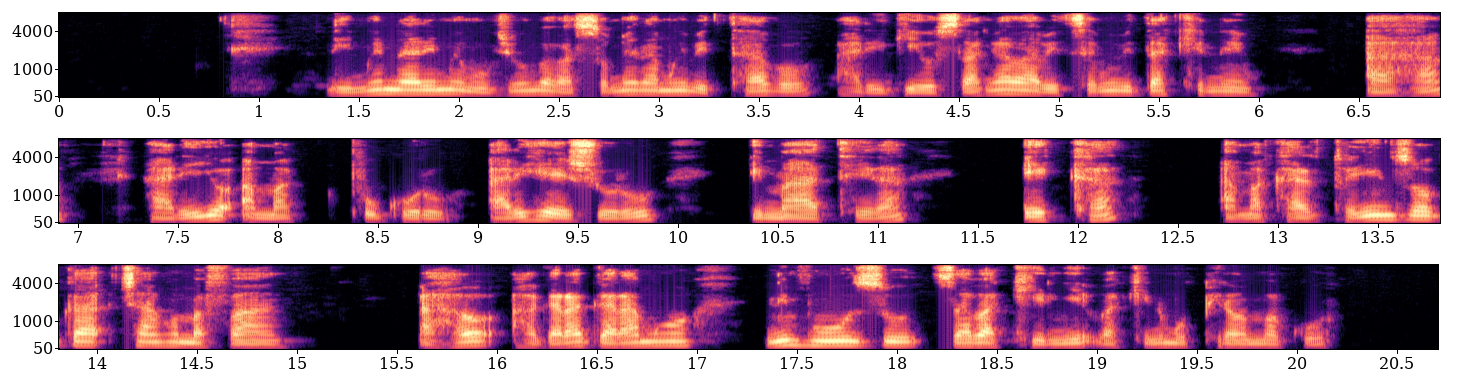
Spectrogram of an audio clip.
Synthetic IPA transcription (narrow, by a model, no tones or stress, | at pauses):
ɾimŋe̞naɾimŋe̞muvjuːmvaβaso̞me̞ɾamŋiβitʰaβo̞haɾiɡiheusaːŋɡaβaβit͡se̞mŋiβidakʰe̞ne̞we | aɦa | haɾijo̞ʔama | pʰuɡuɾu | aɾiɦe̞ːʒuɾu | imaːtʰe̞ɾa | e̞kʰaː | makʰaɾitʰo̞jinzo̞ɡat͡ʃaːŋhwamafaːna | aɦo̞haɡaɾaɡaɾamŋo̞ | nim̥huːzuz̥aβakʰinɲiβakʰiɲnumupiɾawamaɡuɾu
